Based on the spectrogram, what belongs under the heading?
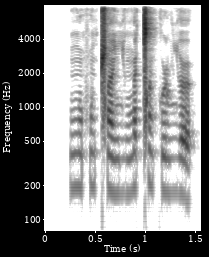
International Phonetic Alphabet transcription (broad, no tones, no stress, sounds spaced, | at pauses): ŋ ũ f ũ ǁ ã ʎ ə ŋ a ǀ ɐ̃ k u ɭ ʎ œ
